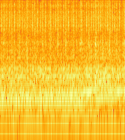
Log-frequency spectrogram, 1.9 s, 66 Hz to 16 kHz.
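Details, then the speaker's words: Vintage Kodascope Eight 90 8mm movie projector from the 1950s, projecting film, sounds like a jet engine and gets very hot: loud steady fan whirr, fast film flutter, constant hum; running normally, just noisy. "so it sounds like a jet engine getting ready to take off it gets incredibly hot"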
